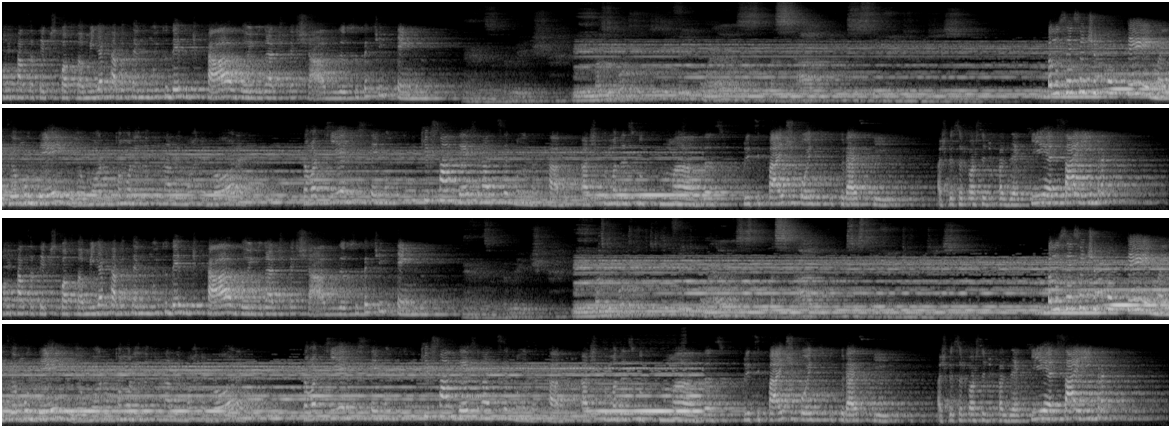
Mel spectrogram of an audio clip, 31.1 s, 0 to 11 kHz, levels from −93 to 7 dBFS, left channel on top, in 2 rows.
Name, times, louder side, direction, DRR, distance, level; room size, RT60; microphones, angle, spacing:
voice 1, 0.0-5.7 13.9-18.8 19.6-25.1 25.4-27.5 28.0-30.3, equal, 5° right, 2 dB, 1.3 m, -29 dB
voice 2, 6.1-12.9, right 1 dB, 75° right, -7 dB, 2.8 m, -38 dB
sound 1, 7.6-24.9, right 6 dB, 35° right, 0.3 m, -28 dB
15.5 x 13.0 x 6.2 m, 2.5 s
head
